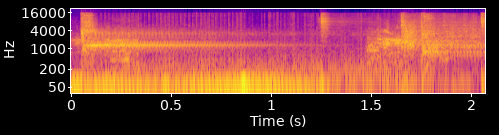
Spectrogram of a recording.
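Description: Experimental electronic music: a sharp hit opens into a ringing, springy tone, the sound thins out briefly about a second and a half in, and another hit comes near the end, with the heavy bass beat pulled back.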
